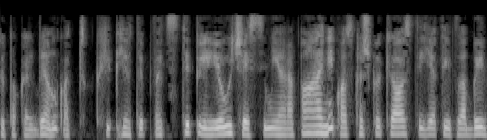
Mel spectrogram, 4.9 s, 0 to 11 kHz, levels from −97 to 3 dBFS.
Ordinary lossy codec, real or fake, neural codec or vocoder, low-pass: MP3, 32 kbps; fake; codec, 16 kHz, 1 kbps, FreqCodec, larger model; 7.2 kHz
